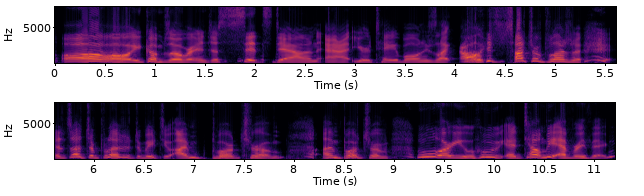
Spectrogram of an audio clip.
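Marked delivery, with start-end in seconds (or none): 4.0-11.1 louder, higher, gushing merchant. Acted. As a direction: gush over the newcomers. Merchant gushes at players.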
